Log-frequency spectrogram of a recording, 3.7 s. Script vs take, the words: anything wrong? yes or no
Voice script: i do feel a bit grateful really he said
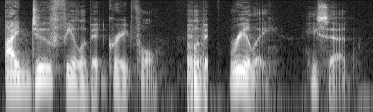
no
